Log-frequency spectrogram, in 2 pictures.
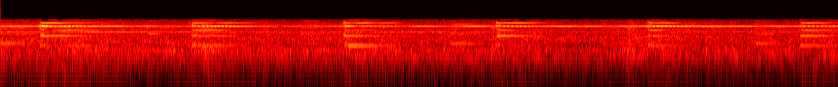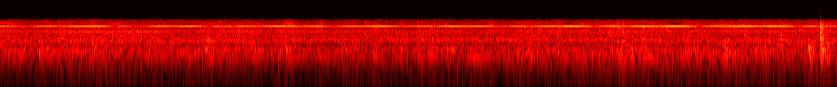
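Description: Rain patters on a windscreen.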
